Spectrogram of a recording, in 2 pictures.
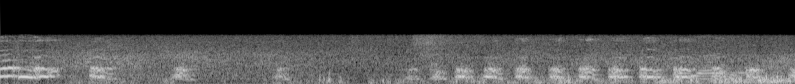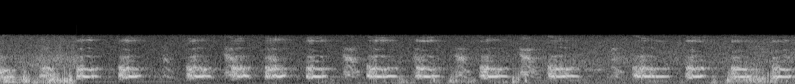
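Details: Group of howler monkeys visiting a garden in Santa Cruz, Costa Rica: hoarse, rhythmic guttural pulses repeated rapidly, muddied by rumbling noise early on, then clearer and more regular in the second half.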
